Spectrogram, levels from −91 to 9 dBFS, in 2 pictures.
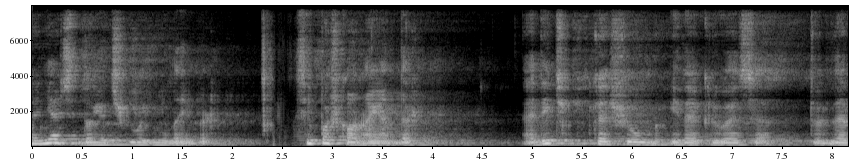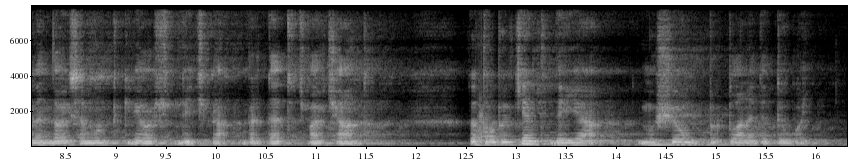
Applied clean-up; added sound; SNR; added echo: neural separator model SepFormer DNS4.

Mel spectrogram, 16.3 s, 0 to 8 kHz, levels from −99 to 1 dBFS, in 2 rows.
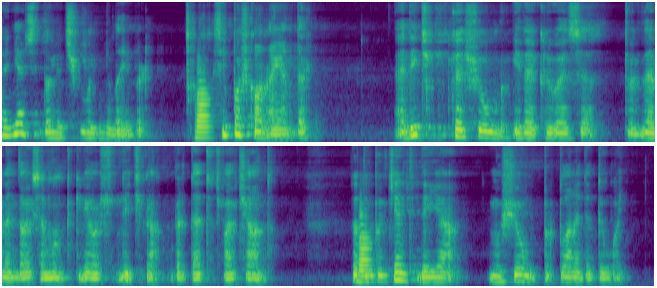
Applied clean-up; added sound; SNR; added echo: neural mask model DeepFilterNet 3.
